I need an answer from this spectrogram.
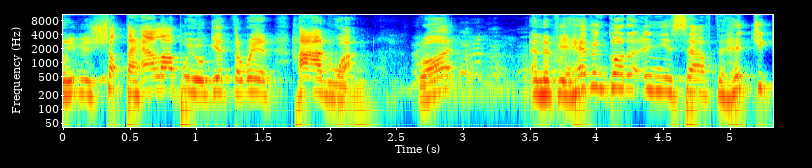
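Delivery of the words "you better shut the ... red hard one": ordinary talk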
